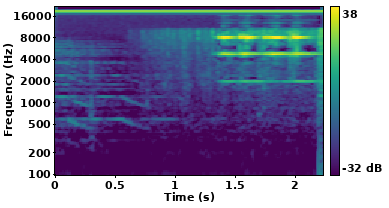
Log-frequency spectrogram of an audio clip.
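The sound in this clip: A bicycle bell rings with bright, high metallic tones a few times, rising clearly over a low, quieter background rumble.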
